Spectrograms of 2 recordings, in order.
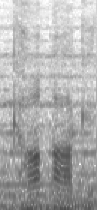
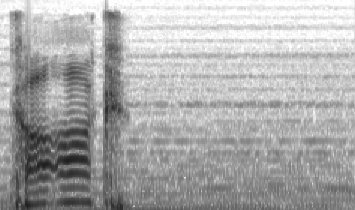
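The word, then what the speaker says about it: Kha'ak: leave him exposed to Kaok attacks. Kaak. So he pronounces it differently than her. talk. He used two syllables.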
